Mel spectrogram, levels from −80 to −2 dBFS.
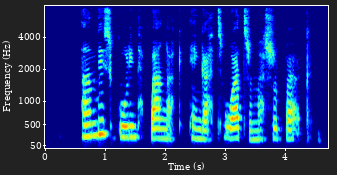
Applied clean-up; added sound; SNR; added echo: neural mask model Resemble Enhance denoiser.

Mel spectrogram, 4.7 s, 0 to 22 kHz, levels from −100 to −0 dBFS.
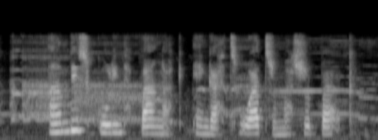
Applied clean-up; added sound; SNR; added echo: none; Chicken, rooster; 13 dB; none.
